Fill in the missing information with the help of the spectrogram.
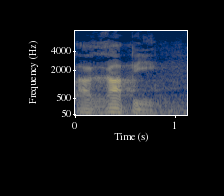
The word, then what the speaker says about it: agape: It's A-G-A-P-E, agape. Now, I pronounce it in the modern Greek, because I am a modern Greek, and therefore I will not go along with agape.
